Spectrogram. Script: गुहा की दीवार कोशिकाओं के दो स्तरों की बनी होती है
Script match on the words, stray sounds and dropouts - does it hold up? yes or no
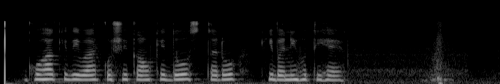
no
